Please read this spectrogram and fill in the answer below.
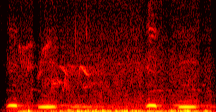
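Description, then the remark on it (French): A common cuckoo calls twice, each call a clear two-note 'cu-coo' falling in pitch, heard over a low rumbling background. “Coucou, oh non, c'est coucou.”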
